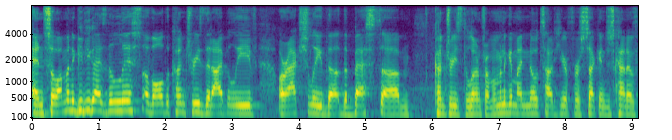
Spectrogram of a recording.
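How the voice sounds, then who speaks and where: The speaker has a Spanish accent. Background noise is noticeable. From United States. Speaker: day trading educator and travel vlogger. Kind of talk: casual vlog talk. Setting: indoors at trading office. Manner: halting, many fillers.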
